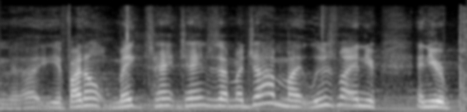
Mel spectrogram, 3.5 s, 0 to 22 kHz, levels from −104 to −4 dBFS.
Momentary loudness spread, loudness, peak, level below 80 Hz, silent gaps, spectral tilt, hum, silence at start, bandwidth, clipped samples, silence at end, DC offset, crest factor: 8 LU; -28 LUFS; -8 dBFS; -58 dBFS; none; -5.5 dB/octave; none; 0 s; 17.5 kHz; under 0.1%; 0 s; under 0.1%; 20 dB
